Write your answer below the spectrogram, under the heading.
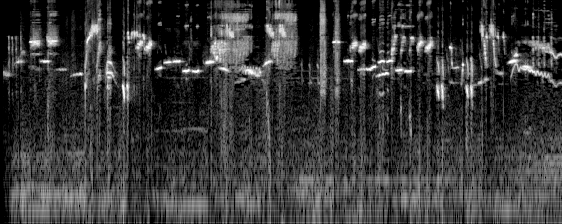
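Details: Sunda blue robin song, said to rile kacer (magpie-robin) and muri birds into singing; a rapid, varied run of high whistles, slurred rising and falling notes and scratchy chips, densely packed with little pause.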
